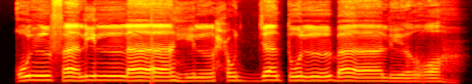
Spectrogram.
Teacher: untuk huruf qaf di sini kita perlu baca dengan tafkhim, iaitu sifat yang tebal. Dan untuk mendapatkan sifat yang tebal ni, kita kena lakukan satu perbuatan, iaitu dengan mengangkat pangkal lidah.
